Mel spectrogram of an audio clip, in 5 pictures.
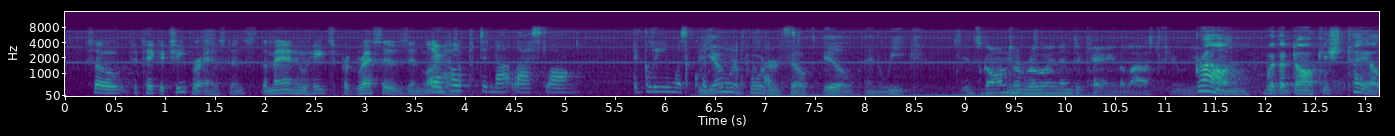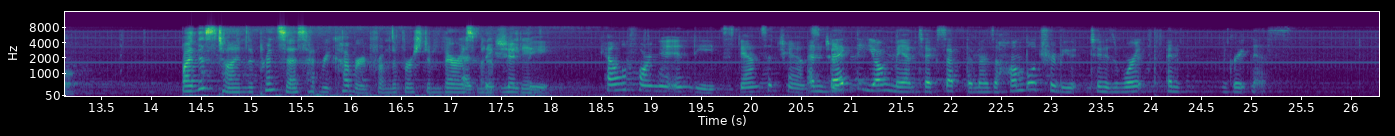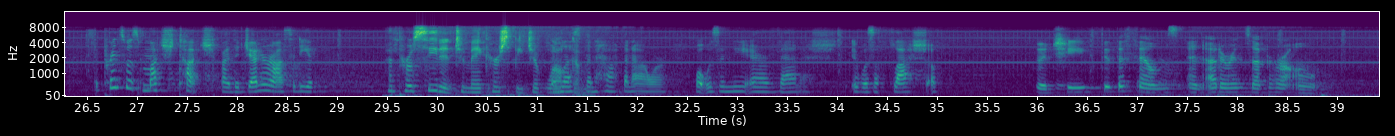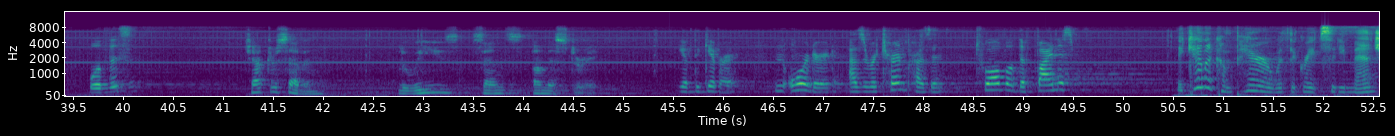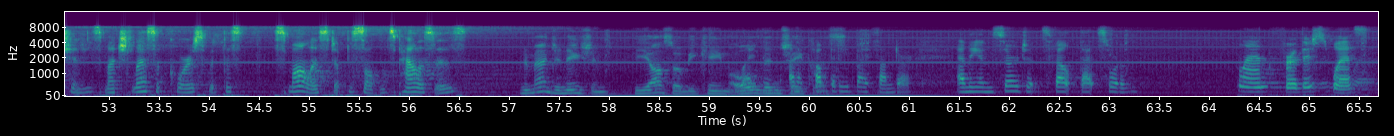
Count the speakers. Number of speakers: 8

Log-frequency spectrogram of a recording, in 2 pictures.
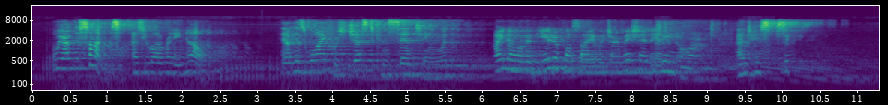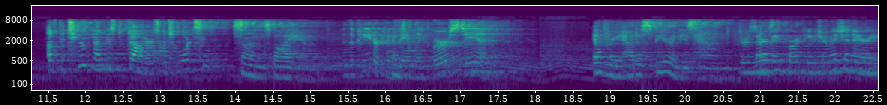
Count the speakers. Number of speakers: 4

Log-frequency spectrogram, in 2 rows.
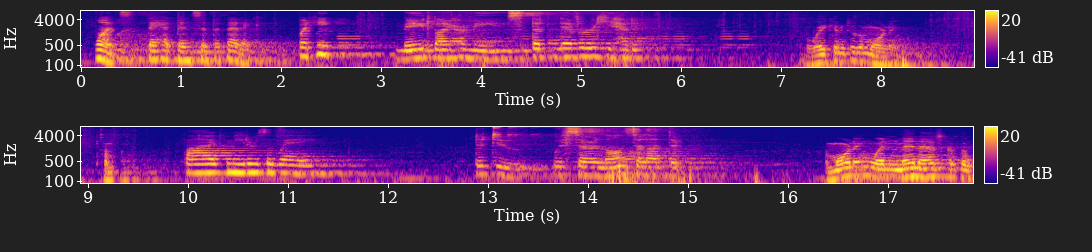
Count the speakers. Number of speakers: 4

